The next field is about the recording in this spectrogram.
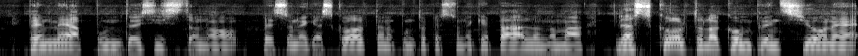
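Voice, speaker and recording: Here a man speaks at a medium pitch with ordinary pitch variation. His pace is fairly quick. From Apulia, Ostuni. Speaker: community radio interviewer. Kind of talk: casual interview.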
